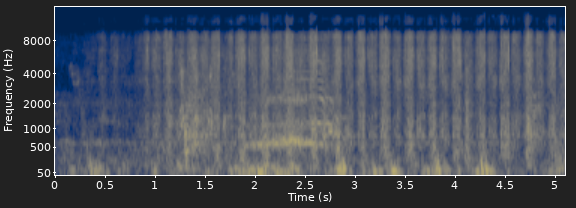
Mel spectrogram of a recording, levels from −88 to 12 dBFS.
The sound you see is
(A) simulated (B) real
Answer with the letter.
A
